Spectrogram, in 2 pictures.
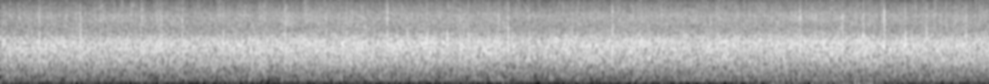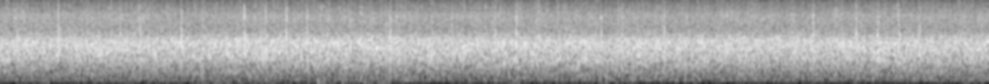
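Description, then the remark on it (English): Sustained applause from a large stadium crowd at Molineux, a minute of applause in tribute to former Wolves goalkeeper Paul Bradshaw, started and ended on the referee's whistle: a dense, steady wash of clapping that holds at an even level for about thirty seconds without pause, with no voices standing out. “Would those who can please be standing for a minute of applause, which will start and end on the referee's whistle.”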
